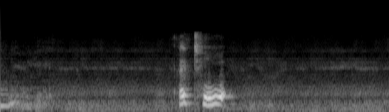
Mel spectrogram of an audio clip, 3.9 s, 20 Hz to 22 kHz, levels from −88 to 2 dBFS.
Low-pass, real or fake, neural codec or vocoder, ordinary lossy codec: none; fake; codec, 16 kHz, 1 kbps, FunCodec, trained on LibriTTS, 50 frames a second; none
